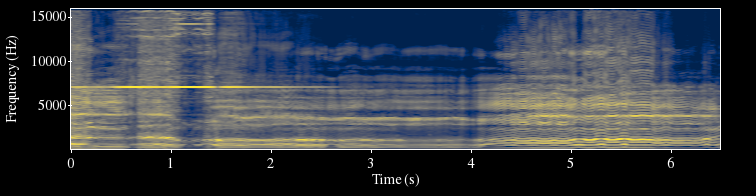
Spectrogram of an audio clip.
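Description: A man reciting the Quran in the slow melodic mujawwad style, holding long ornamented notes that waver in pitch, with a new rising phrase about four seconds in.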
